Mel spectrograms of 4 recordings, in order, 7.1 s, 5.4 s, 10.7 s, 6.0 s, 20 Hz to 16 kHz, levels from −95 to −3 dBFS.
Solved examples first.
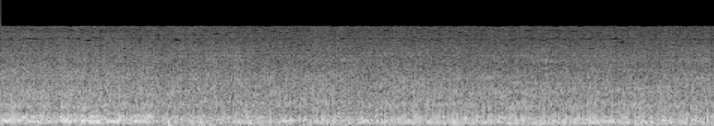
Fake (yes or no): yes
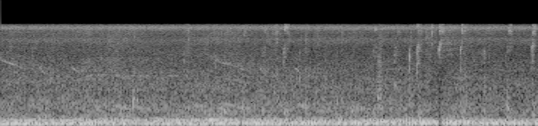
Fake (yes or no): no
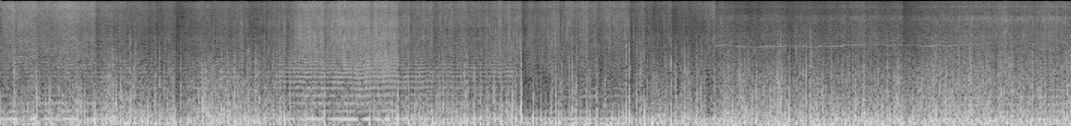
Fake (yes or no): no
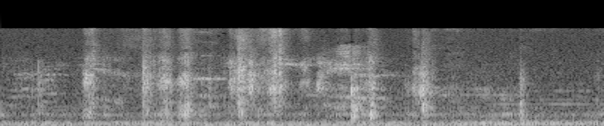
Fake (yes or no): no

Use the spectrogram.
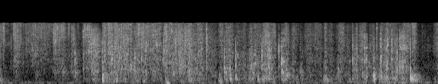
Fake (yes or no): yes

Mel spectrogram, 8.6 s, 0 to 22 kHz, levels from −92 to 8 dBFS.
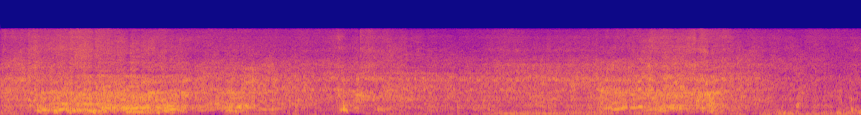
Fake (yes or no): yes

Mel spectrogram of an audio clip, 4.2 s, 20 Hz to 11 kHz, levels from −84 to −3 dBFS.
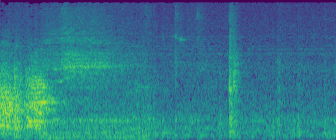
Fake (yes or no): no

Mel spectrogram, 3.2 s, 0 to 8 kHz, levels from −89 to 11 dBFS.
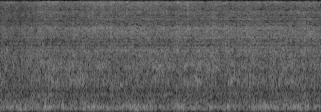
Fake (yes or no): yes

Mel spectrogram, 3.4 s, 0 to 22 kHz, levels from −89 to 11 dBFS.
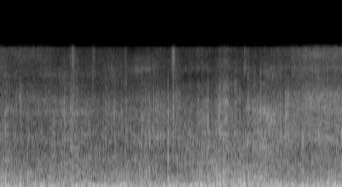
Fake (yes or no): yes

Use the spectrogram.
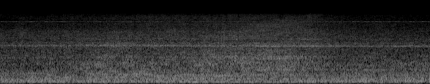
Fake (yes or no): no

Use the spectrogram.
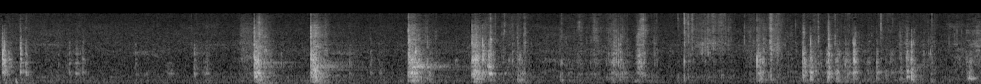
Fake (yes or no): no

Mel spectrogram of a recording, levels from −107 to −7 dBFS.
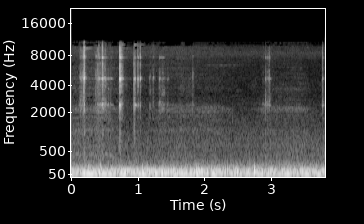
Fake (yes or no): no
